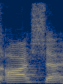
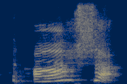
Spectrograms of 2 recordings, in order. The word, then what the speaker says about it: Ayesha: i should just say it's asha everyone gets my name wrong asha i i pronunciation oh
